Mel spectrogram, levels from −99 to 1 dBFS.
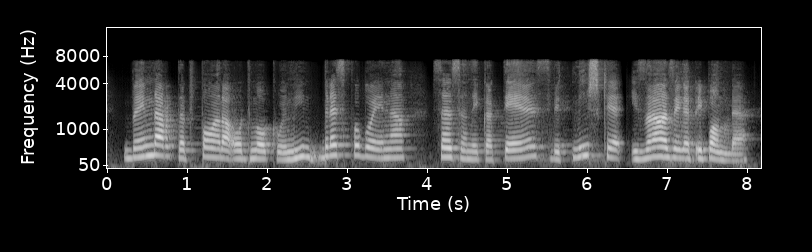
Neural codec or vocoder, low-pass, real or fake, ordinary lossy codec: codec, 16 kHz, 0.5 kbps, X-Codec, HuBERT features, trained on general audio; 7.2 kHz; fake; none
